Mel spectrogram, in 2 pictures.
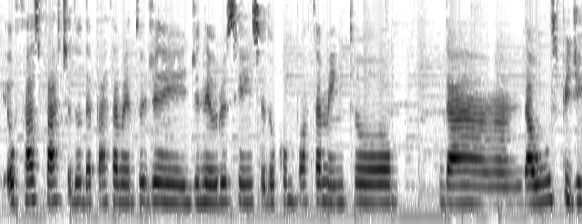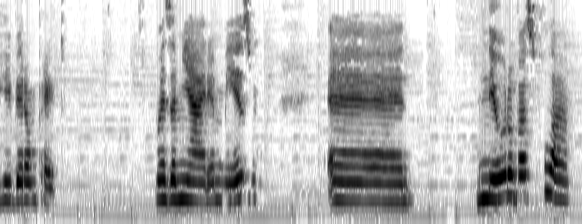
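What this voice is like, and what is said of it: Potiguar Brazilian Portuguese accent. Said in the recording (Portuguese): “não estranhem o sotaque, eu sou potiguar e ele costuma florar nesses momentos”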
